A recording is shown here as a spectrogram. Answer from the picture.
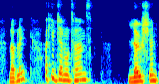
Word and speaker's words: lotion: Lotion, lotion, T-I-O becomes an S.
